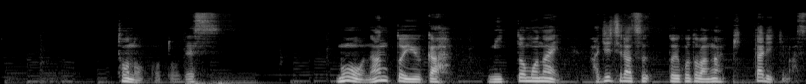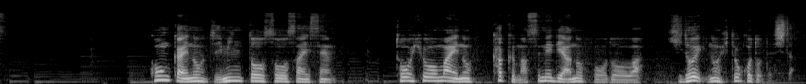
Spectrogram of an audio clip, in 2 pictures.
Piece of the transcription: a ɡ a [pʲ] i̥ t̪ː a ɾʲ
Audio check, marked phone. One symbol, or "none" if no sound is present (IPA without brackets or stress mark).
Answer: pʲ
